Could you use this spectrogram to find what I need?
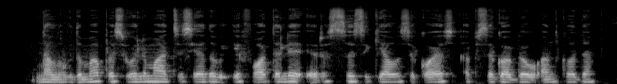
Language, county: Lithuanian, Vilnius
